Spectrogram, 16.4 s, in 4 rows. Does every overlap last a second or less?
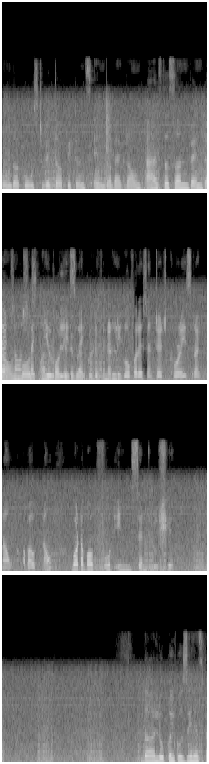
No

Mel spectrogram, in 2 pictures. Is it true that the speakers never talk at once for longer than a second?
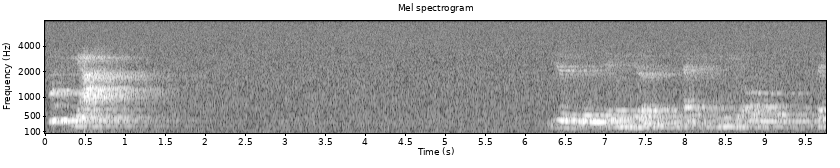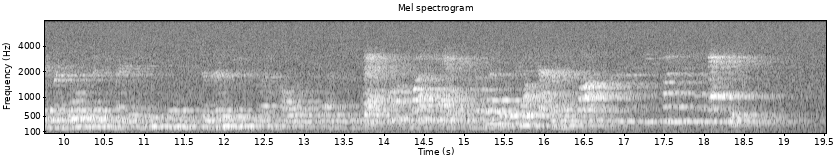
No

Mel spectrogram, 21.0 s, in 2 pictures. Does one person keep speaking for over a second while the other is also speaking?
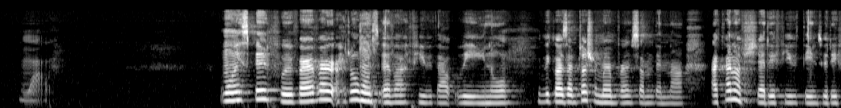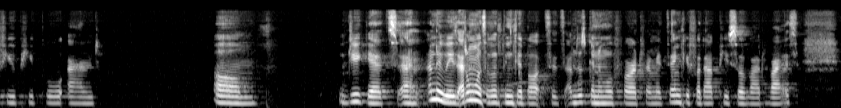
No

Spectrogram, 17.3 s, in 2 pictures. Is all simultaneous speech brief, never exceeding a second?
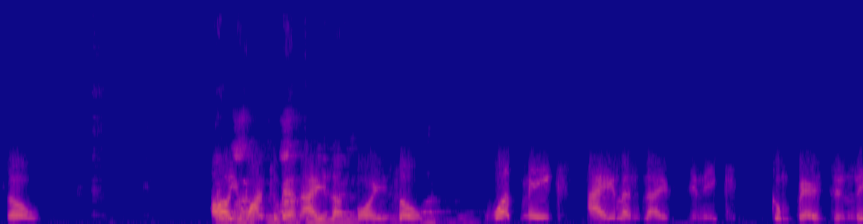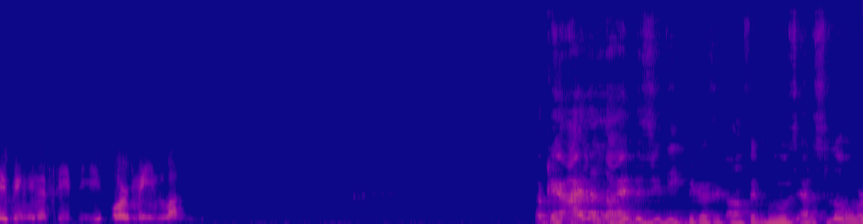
No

